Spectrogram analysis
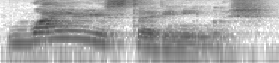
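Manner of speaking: high "Why", sliding down to "English"; falling question. Shown as a demonstration. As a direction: stress "Why", then descend. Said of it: "Information question".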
